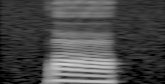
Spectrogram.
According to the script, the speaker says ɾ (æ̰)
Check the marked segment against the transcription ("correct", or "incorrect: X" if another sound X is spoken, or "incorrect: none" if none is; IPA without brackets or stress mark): incorrect: æ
